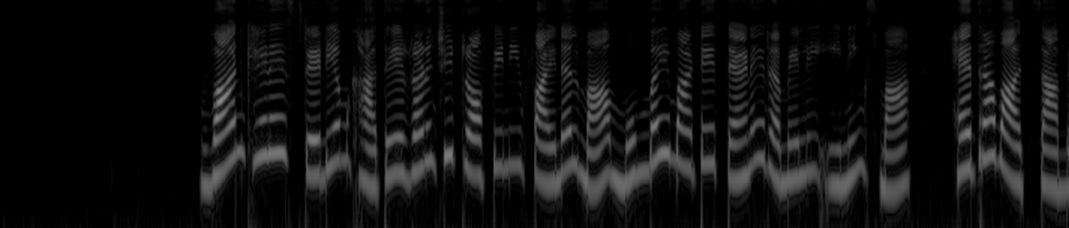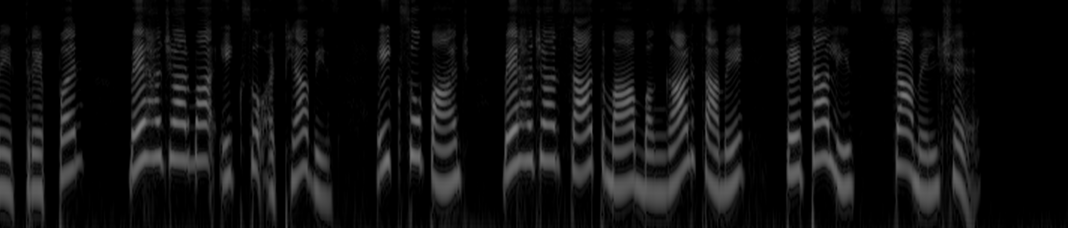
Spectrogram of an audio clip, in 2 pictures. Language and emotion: Gujarati, neutral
